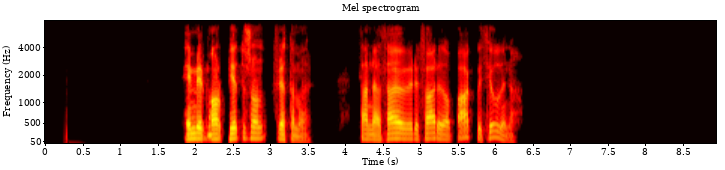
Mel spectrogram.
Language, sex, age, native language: Icelandic, male, 50-59, Icelandic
